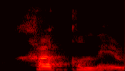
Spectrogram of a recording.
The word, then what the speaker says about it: Jacome: we have to tell Jacome, right? We don't translate it. So the pronunciation, even though that you said it in English, is going to say Jacome.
